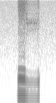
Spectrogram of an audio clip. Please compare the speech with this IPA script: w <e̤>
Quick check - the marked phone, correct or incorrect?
incorrect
